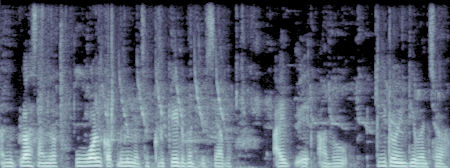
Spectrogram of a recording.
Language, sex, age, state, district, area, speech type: Nepali, female, 30-45, West Bengal, Alipurduar, urban, spontaneous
